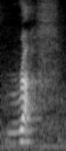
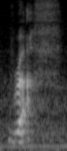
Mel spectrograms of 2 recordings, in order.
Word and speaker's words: rough: with a no ugh has an F sound in it ruff ruff and it's pronounced the same way that we say the sound that a dog makes ruff ruff which we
